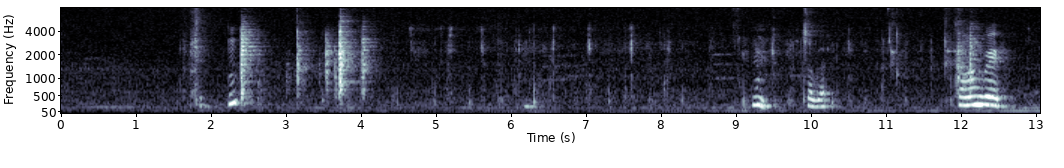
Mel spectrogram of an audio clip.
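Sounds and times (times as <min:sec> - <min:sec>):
person chewing food: 0:04.3 - 0:12.0.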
